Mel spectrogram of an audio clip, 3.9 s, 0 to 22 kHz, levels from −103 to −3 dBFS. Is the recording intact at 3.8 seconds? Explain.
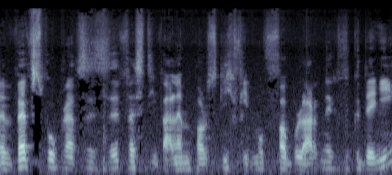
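No. From 3.15 s to the end, the speech sounds swallowed and faint, dipping by about 18 dB over roughly half a second: speech cut by the noise suppressor, which mistook it for background noise. Underneath are noise suppressor artifacts from frame-by-frame band gating that lowers the steady noise by about 17 dB.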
